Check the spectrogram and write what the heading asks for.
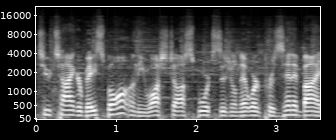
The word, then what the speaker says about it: Ouachita: Ouachita Sports digital Network I've heard people say oh a cheetah oh Wichita oh a cheetah is it pronounced oh Akita super Washita Baptist University back in Texas everybody pronounces it Wichita but really it's Ouachita Washington how would you pronounce it Baptist University get it right it's Ouachita people it's Ouachita place for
